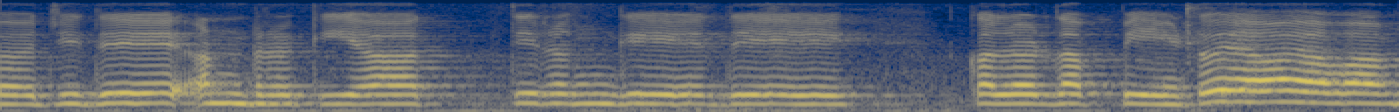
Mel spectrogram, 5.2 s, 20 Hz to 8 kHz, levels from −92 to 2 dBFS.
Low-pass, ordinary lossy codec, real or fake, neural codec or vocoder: 7.2 kHz; none; fake; vocoder, 44.1 kHz, 128 mel bands every 256 samples, BigVGAN v2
